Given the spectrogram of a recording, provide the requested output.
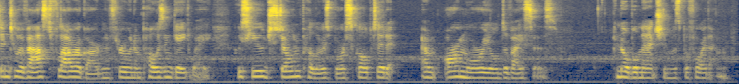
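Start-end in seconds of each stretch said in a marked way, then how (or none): none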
